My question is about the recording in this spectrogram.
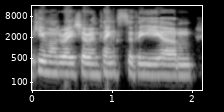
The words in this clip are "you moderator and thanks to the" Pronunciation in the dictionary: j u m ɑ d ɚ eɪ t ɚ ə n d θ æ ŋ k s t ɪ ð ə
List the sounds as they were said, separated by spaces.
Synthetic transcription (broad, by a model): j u m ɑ d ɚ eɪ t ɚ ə n θ æ ŋ k s t ɪ ð ə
